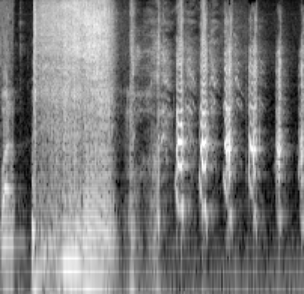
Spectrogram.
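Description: A man laughing: a long breathy exhale with his voice sliding down in pitch, then a quick run of short, high-pitched laughs, about four a second.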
